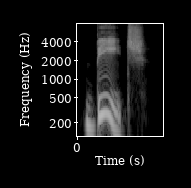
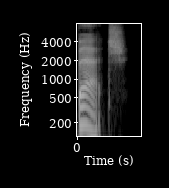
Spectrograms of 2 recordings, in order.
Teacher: it's very important to say that long E sound, beach, not betch. Yes, that long vowel sound makes a big difference.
